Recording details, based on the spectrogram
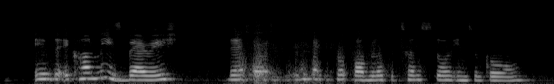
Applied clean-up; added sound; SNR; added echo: neural separator model SepFormer DNS4.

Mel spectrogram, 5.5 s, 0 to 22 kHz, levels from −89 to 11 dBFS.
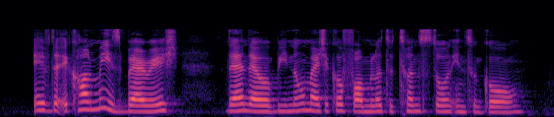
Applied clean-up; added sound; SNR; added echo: none; none; none; none.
